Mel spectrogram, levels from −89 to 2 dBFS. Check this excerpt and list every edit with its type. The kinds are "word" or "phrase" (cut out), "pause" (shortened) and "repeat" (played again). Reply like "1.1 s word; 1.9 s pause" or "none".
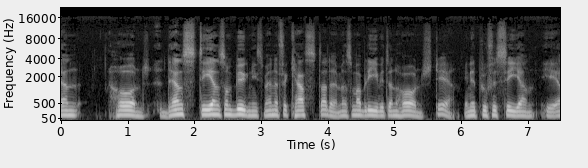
6.0 s pause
